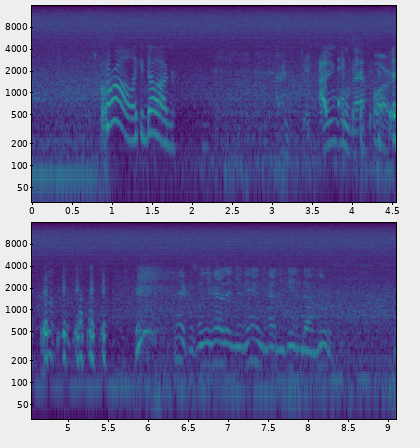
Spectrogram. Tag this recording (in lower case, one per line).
speech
